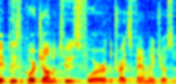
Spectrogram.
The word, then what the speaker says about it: Matus: Unless you're Portuguese. Mattius always comes out.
